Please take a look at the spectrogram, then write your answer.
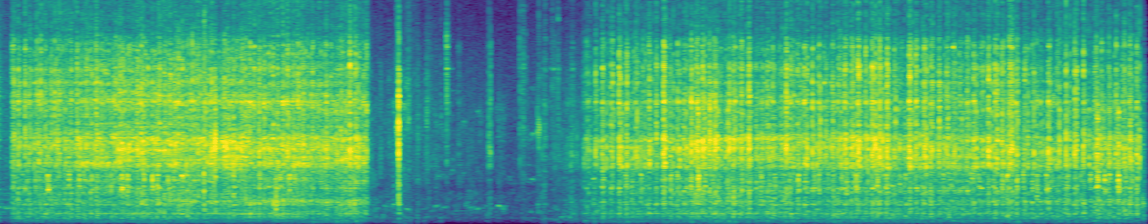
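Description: A sewing machine stitches a folded waistband strip onto a blouse, running as a fast steady whir, stopping for about two seconds with a few soft clicks, then starting again and running on evenly to the end.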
